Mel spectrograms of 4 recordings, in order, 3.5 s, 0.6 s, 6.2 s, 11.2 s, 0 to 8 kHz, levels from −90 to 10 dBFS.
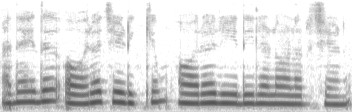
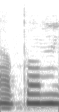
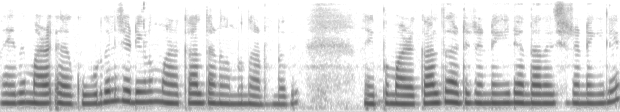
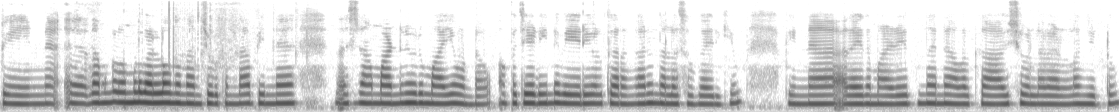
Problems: low volume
